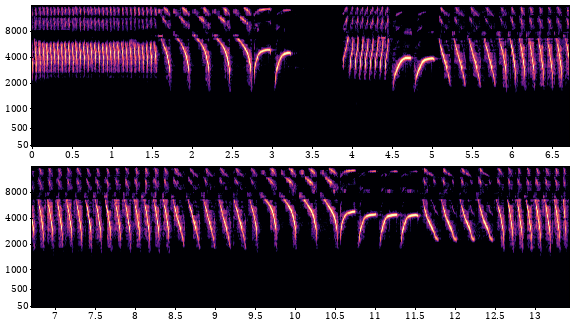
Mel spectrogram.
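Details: Canary singing loudly: a dense buzzing roll, then sweeping downward whistled notes and rising upslurred chirps, a brief silence, and long runs of rapid repeated slurred notes that keep varying in speed.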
